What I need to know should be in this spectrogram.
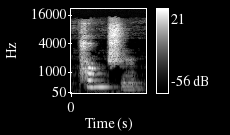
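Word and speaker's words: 汤匙: 它还念匙，什么匙呢？汤匙，是不是？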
